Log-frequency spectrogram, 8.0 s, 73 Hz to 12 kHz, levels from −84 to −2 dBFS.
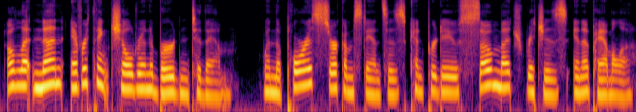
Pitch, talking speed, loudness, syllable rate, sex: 195 Hz, 165 wpm, -17 LUFS, 4.6 syllables/s, female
